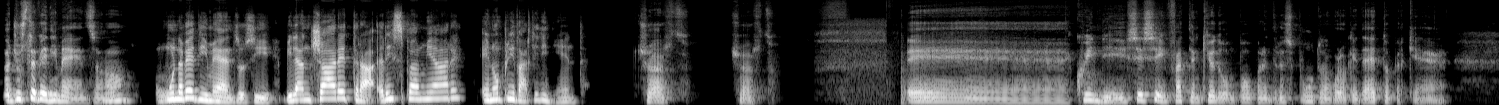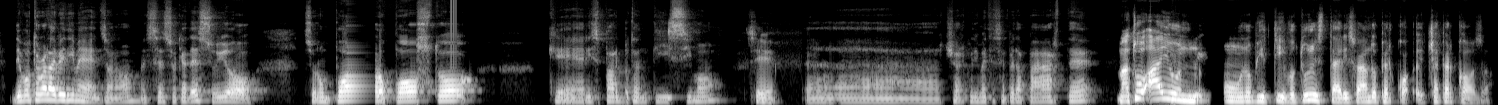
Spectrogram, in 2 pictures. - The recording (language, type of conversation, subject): Italian, unstructured, Come ti senti quando riesci a mettere da parte una somma importante?
- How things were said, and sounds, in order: unintelligible speech; static; inhale; tapping; drawn out: "E"; inhale; distorted speech; "risparmio" said as "risparmo"; drawn out: "ehm"; "risparmiando" said as "risamando"; "cioè" said as "ceh"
